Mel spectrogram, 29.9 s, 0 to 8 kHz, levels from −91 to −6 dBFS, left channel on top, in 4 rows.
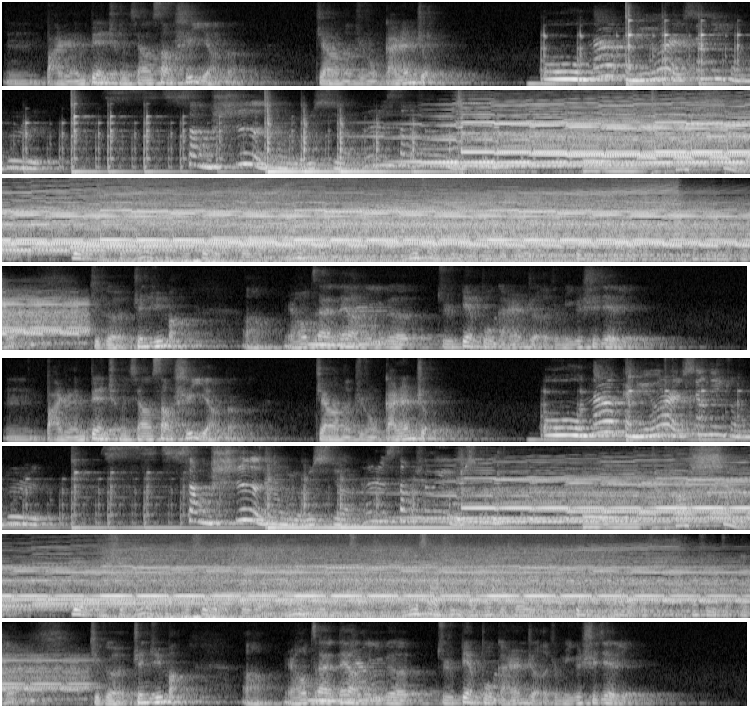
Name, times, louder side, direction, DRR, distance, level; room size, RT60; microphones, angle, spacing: voice 1, 0.0-2.3 3.1-4.3 13.3-15.0 15.6-24.2 24.8-28.7, right 1 dB, 35° right, 1 dB, 0.8 m, -30 dB
sound 1, 5.2-23.3, left 4 dB, 55° left, 0.5 m, -21 dB
voice 2, 5.4-7.9 8.5-8.6 9.1-12.5 22.6-22.8 25.5-26.3, equal, 70° right, 3 dB, 1.6 m, -26 dB
sound 2, 15.9-21.1, equal, 5° left, 0.8 m, -30 dB
16.5 x 6.3 x 7.0 m, 1.2 s
head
